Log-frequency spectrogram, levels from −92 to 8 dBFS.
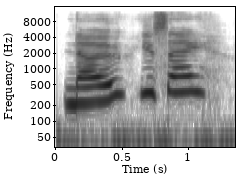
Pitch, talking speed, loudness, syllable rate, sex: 300 Hz, 135 wpm, -13 LUFS, 3.1 syllables/s, female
